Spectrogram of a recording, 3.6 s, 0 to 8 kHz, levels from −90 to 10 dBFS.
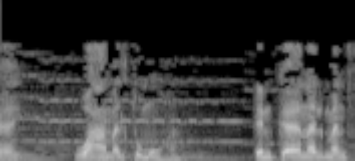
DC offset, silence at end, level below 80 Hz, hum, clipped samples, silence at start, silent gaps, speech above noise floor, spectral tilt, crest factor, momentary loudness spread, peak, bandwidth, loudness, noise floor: under 0.1%; 0 s; -54 dBFS; none; under 0.1%; 0 s; none; 21 dB; -5.5 dB/octave; 18 dB; 22 LU; -2 dBFS; 6 kHz; -18 LUFS; -39 dBFS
